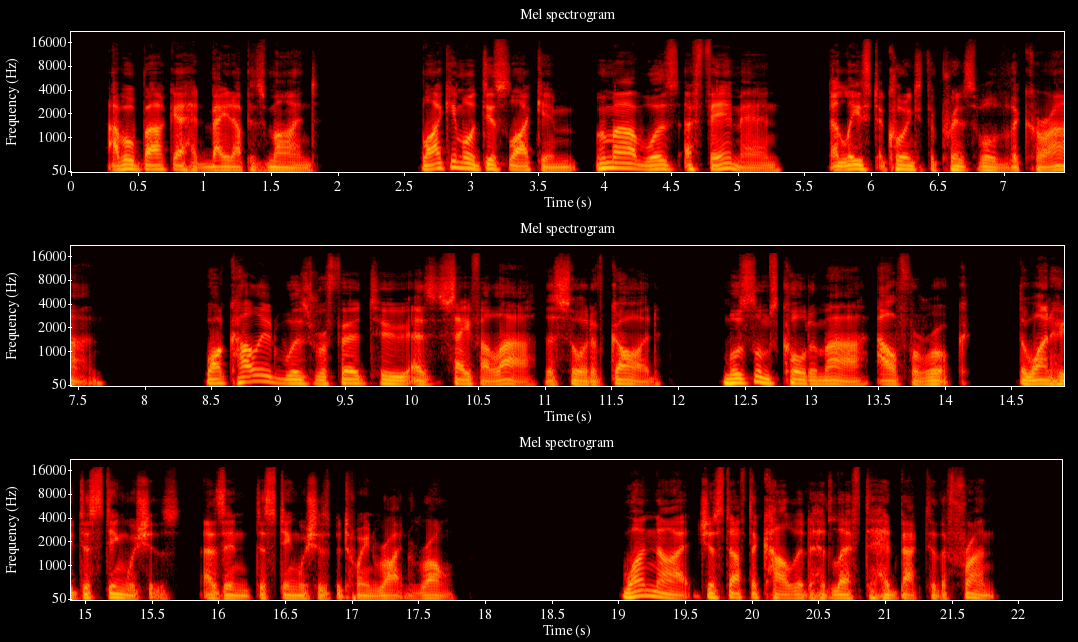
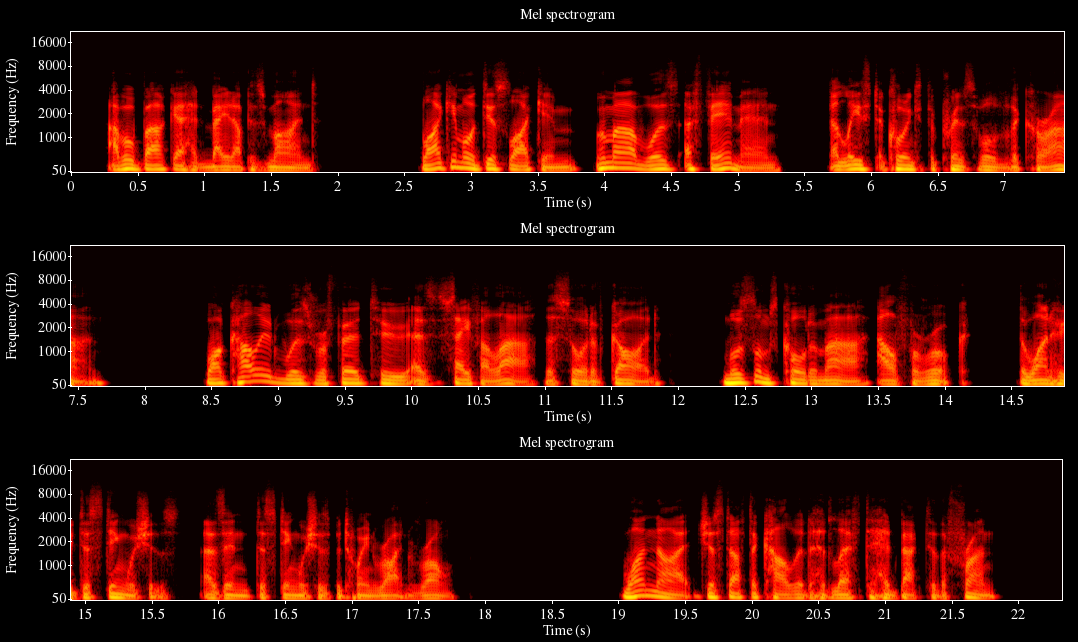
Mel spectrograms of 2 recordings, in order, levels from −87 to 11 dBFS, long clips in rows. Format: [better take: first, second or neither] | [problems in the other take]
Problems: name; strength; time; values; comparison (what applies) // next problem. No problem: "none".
first | muffled; slightly; fading above 2.5 kHz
